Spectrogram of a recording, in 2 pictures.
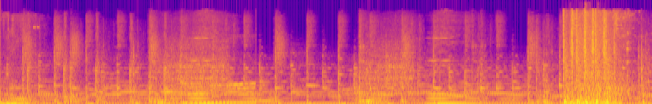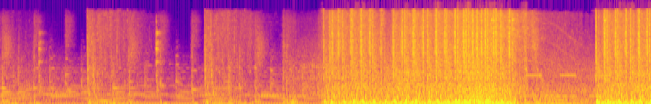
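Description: Rapid video game gunfire in Project Onyx, bursts of automatic shots and sharp single cracks as a character mantles and fires, building into dense, loud volleys toward the end, with no talking.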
